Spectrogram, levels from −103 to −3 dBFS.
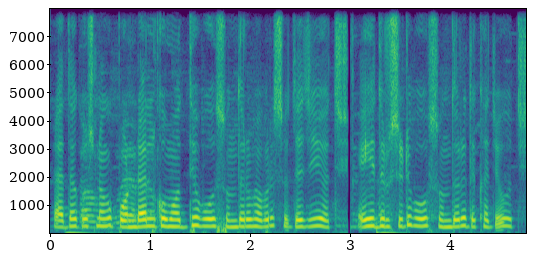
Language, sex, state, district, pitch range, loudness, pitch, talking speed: Odia, female, Odisha, Malkangiri, 240-265 Hz, -15 LUFS, 260 Hz, 200 wpm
